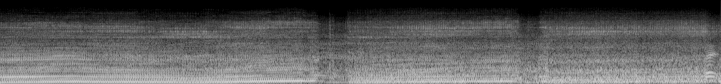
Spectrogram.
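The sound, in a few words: Honda NC750S motorcycle accelerating from a standing start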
